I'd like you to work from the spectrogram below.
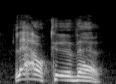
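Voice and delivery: high, forceful shouted order; huge shout. A narrator's reading. Sneaking up behind the man holding a rock, huge shout. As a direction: startle them with a sudden yell. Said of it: "majd hatalmasat kiáltott".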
